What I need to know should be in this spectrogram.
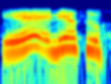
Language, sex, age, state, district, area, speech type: Assamese, female, 18-30, Assam, Udalguri, rural, conversation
